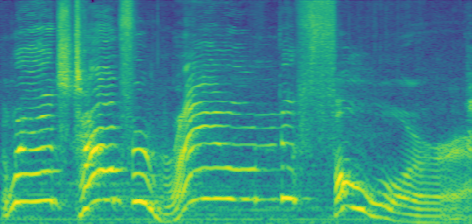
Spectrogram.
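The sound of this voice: Someone performs a put-on character voice while clear background noise runs underneath.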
